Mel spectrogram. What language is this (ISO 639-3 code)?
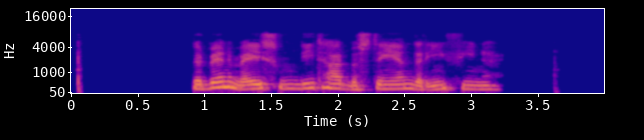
fry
